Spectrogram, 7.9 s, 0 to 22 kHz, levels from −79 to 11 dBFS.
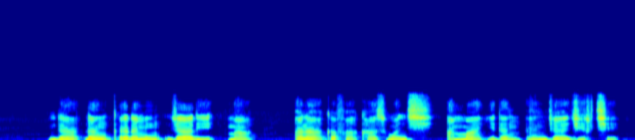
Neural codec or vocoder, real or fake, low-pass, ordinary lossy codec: codec, 16 kHz in and 24 kHz out, 1 kbps, XY-Tokenizer; fake; 7.2 kHz; none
